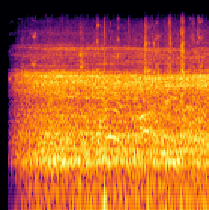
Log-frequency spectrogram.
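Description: Steady noise of a large arena crowd during a basketball game, with a ball bouncing on the hardwood court a few times.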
